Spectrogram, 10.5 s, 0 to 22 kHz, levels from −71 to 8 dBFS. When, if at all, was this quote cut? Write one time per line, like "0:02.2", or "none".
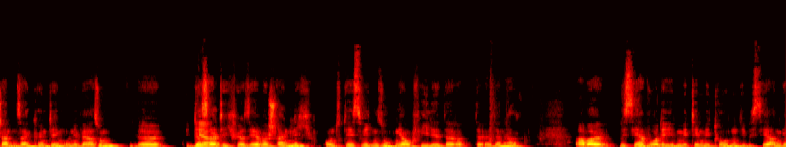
0:04.3

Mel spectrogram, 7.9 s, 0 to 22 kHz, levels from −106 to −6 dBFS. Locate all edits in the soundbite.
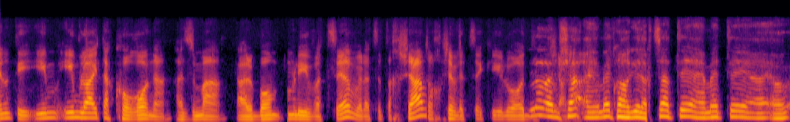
0:02.9
0:04.3
0:04.6
0:06.1
0:06.5

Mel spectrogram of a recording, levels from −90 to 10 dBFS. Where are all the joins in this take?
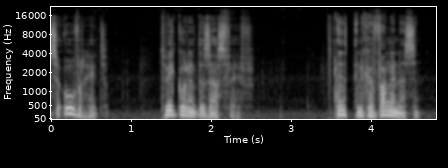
0:01.1
0:02.2
0:03.7

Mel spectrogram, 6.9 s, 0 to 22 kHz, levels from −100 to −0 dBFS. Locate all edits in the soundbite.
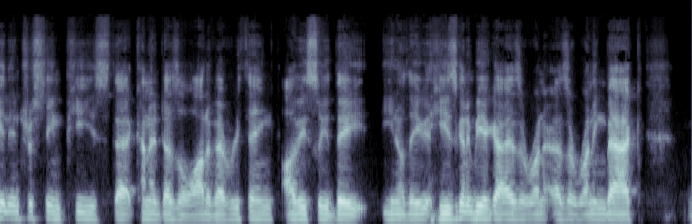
0:02.8
0:04.3

